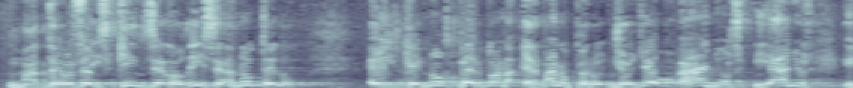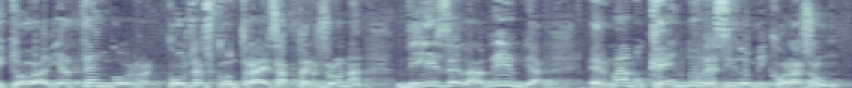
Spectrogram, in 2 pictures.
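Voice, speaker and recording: A man preaching a sermon, his voice pitched high yet dark and mellow in tone. He exhorts his listeners passionately, asking question after question and calling them to listen. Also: normal speed. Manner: impassioned, exhorting, repeated direct address.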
